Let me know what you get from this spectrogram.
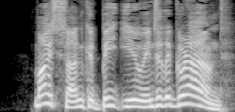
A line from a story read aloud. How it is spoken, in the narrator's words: I shouted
